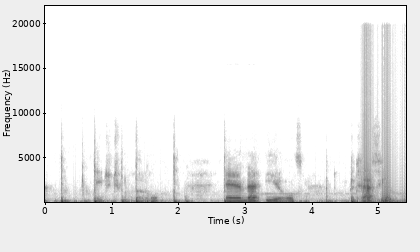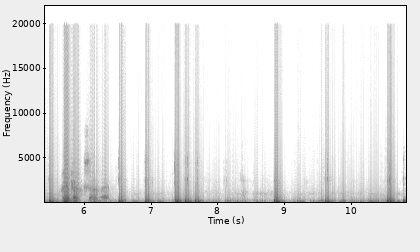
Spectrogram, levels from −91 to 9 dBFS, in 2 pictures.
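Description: From 4.73 s to 10.73 s, buffer tearing: writer and playback pointer have slipped, so about half of each period replays audio some 40 ms old. It sounds like a robotic 86.1 Hz rattle, fitting a 512-sample buffer, with evenly spaced seams in the waveform and vertical striping on a spectrogram.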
